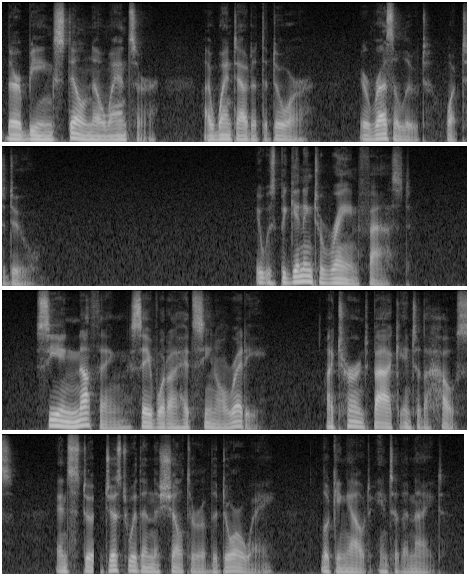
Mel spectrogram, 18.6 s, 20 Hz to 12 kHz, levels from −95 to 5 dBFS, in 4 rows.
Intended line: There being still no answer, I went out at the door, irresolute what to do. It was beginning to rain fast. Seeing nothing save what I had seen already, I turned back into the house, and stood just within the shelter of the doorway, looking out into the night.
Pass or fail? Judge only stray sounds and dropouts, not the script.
fail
